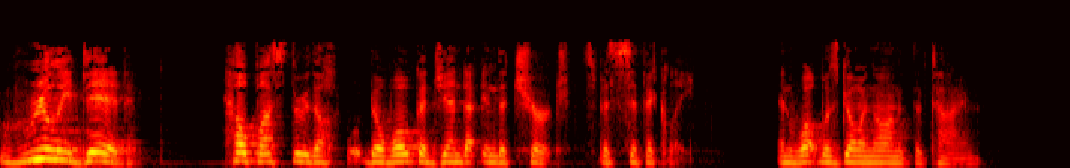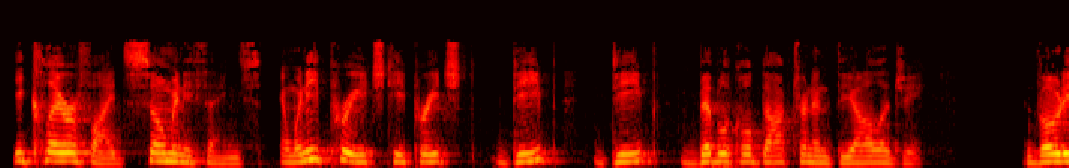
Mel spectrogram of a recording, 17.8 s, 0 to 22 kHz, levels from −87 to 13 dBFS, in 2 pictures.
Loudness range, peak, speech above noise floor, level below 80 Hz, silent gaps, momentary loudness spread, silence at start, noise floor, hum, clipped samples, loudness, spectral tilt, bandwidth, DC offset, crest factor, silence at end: 6 LU; -8 dBFS; 48 dB; -68 dBFS; 6.09-6.48 s, 8.42-9.03 s, 16.94-17.44 s; 19 LU; 0 s; -76 dBFS; none; under 0.1%; -29 LUFS; -6 dB/octave; 8 kHz; under 0.1%; 20 dB; 0 s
